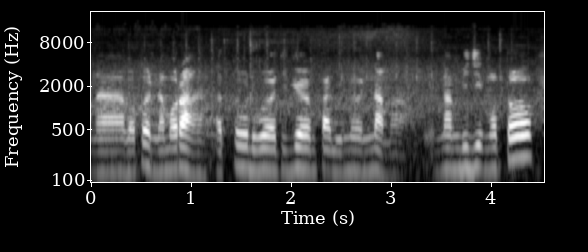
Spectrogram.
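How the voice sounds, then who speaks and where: A man's voice: medium pitch, a little fast, narrow, tinny audio. A young man with a Malaysian accent chatting casually as a motorcycle vlogger. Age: 20s. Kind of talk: casual vlog chat. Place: outdoors, car parks and on a motorcycle. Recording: noisy outdoor vlog with traffic and wind.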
